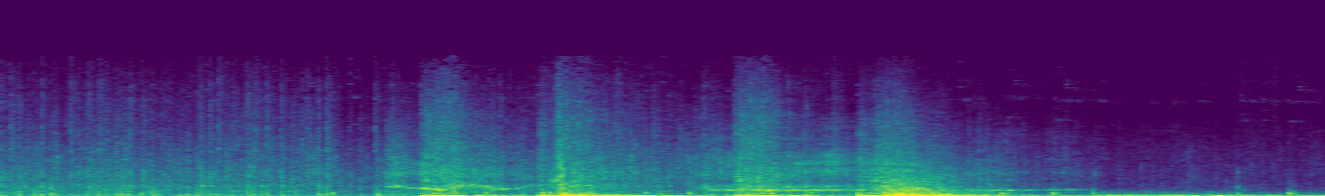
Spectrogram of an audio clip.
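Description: Armored footsteps clank on stone.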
